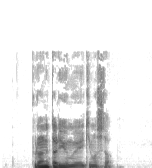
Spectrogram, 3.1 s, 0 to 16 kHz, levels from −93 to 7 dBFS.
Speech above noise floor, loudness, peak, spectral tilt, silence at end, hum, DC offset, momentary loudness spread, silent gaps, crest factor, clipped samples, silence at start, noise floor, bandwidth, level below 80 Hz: 60 dB; -20 LUFS; -4 dBFS; -7 dB/octave; 0.85 s; none; under 0.1%; 16 LU; none; 16 dB; under 0.1%; 0.7 s; -79 dBFS; 11.5 kHz; -58 dBFS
